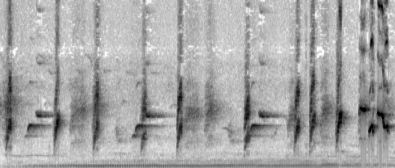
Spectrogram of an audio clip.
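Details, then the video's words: Sooty-headed bulbul (kutilang) singing in the gacor fighter style: sharp chirps alternate with short whistled phrases, repeated about every half second over a steady low hum, ending in a burst of louder squeaky notes. "Kicauan Kutilang Gacor Fighter"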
